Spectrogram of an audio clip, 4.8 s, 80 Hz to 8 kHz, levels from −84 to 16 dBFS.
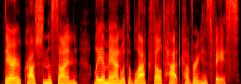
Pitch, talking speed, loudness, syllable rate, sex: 215 Hz, 200 wpm, -18 LUFS, 4.6 syllables/s, female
